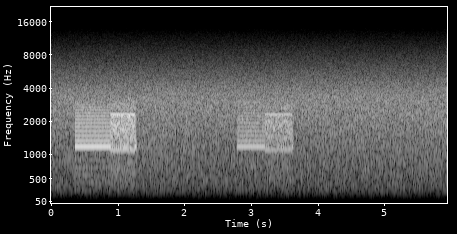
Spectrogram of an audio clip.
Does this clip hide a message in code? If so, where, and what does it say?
Yes: packet radio (AX.25, as in APRS), 1200 baud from 0.4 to 3.6 s, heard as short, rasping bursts, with radio hiss and a squelch burst at the end.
